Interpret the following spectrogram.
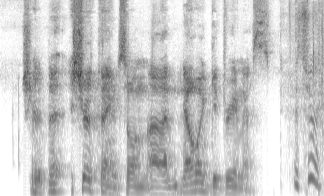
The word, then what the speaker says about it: Gedrimas: The problem is that he made MASS at the end of the pronouncer all in caps. So in my world, it would be Gedrimas. See what I'm saying? The emphasis on the.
